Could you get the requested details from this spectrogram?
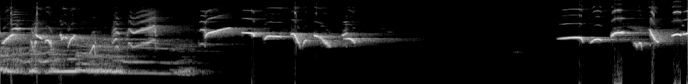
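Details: Oriental magpie-robin, a mature wild bird, singing to lure wild birds: a mixed, harsher opening with a lower drawn-out tone, then crisp repeated downslurred whistles, a pause, and a final bright whistled phrase.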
